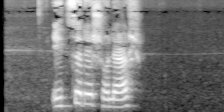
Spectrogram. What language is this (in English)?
Mari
